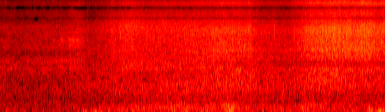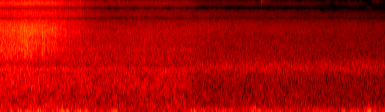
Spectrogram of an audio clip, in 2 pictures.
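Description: Small sea waves surging and breaking over rocks at the shoreline, a splash washing through the rocks about three seconds in, with wind buffeting the microphone.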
